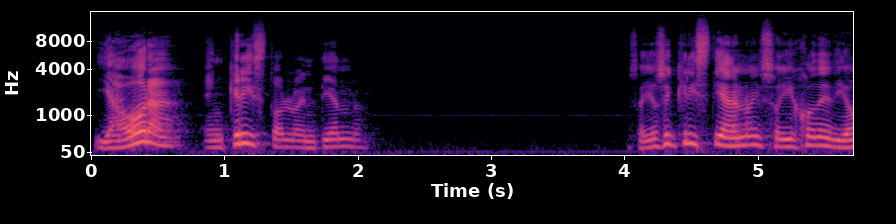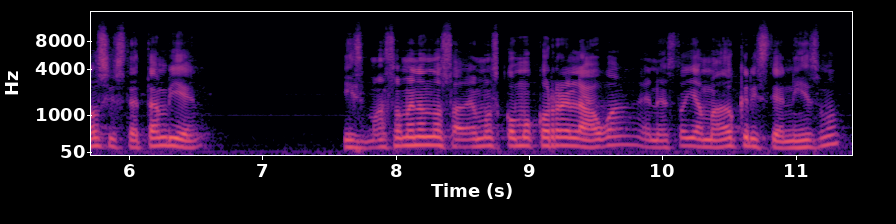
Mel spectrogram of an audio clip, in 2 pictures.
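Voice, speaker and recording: Animated high-voiced preacher. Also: male voice, moderate pace, pauses often. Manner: animated, joking, talks straight to the congregation. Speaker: pastor. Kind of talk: conversational sermon.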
